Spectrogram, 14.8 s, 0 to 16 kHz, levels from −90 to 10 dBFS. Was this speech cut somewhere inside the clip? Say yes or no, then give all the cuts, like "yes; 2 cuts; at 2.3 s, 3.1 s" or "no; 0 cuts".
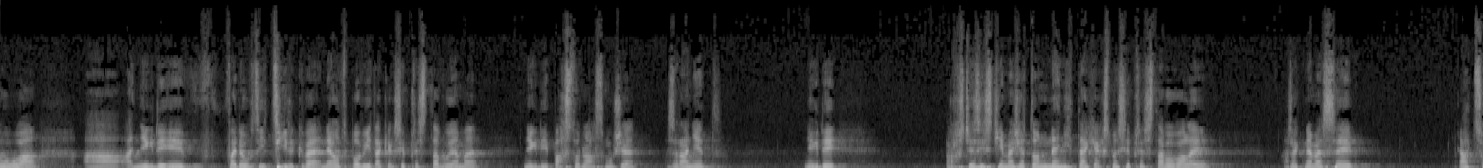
no; 0 cuts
